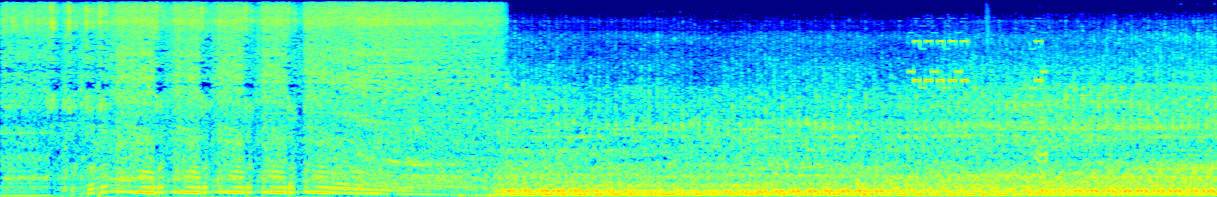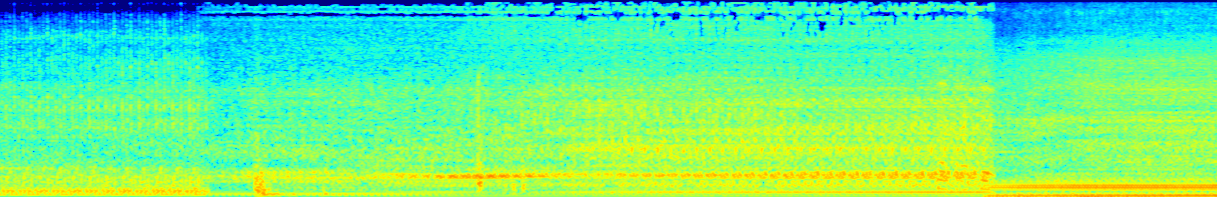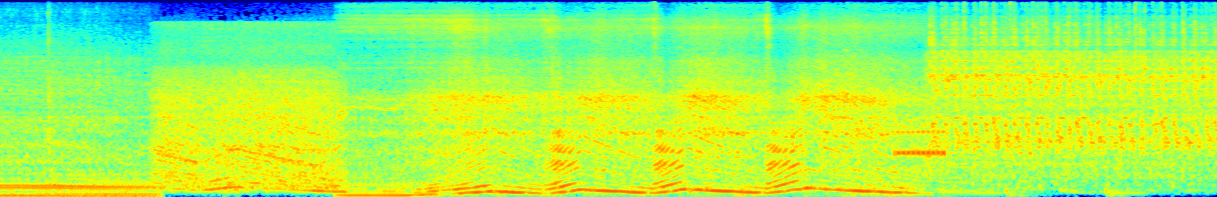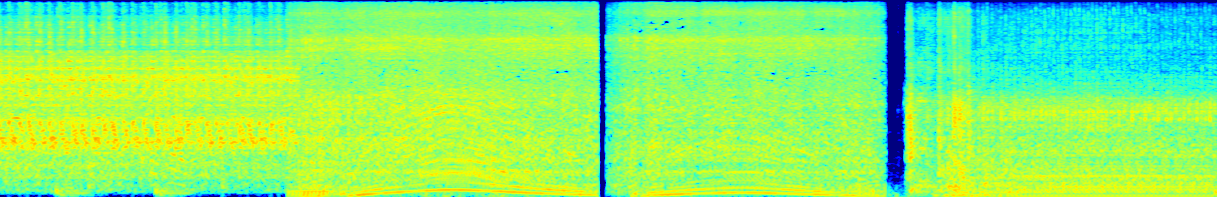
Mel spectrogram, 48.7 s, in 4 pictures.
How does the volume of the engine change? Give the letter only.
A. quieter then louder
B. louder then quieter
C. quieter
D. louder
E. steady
B.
